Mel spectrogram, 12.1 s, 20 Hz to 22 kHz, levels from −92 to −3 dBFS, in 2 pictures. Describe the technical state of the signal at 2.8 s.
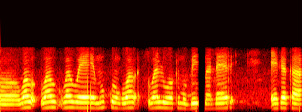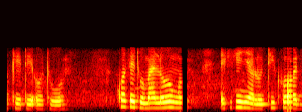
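At 2.8 s the speech is intact, with no fault present, heard through a narrow telephone band of about 300 Hz to 3.5 kHz that fits standard G.711 telephone coding.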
